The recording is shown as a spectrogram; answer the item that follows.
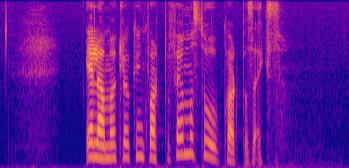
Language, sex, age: Norwegian, female, 29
